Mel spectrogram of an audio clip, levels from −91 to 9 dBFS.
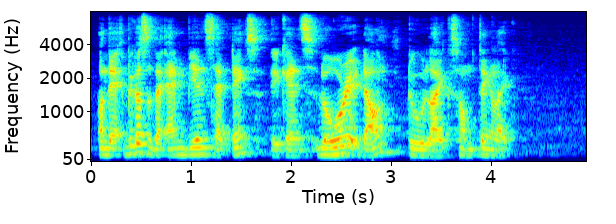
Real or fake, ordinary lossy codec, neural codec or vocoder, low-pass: real; none; none; none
